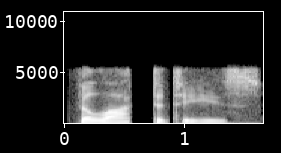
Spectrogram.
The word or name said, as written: Philoctetes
